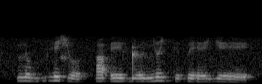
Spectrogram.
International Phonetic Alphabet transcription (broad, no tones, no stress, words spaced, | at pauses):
noɡ bʱeɕo | ɑʔeːɡɖɵː ɲəːʎke peɾeː ʎeː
